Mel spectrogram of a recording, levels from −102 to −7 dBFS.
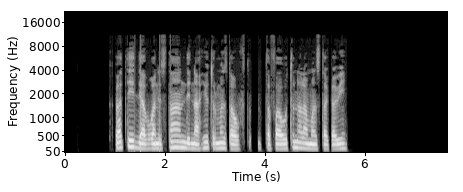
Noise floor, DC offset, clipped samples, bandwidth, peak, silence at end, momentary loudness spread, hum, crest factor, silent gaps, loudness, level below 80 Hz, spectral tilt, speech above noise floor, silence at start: under -90 dBFS; under 0.1%; under 0.1%; 11.5 kHz; -4 dBFS; 2 s; 7 LU; none; 16 dB; 3.75-3.85 s; -20 LUFS; -58 dBFS; -7 dB/octave; over 71 dB; 1 s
